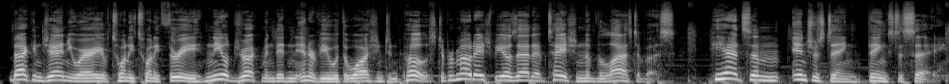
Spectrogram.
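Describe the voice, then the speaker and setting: A man narrating a scripted, opinionated video essay in an emphatic, colloquial, sweary way. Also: on the high side. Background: music.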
